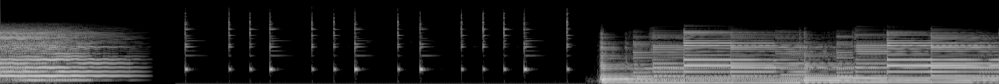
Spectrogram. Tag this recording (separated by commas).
Musical instrument, Bass guitar, Music, Electric guitar, Guitar, Plucked string instrument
